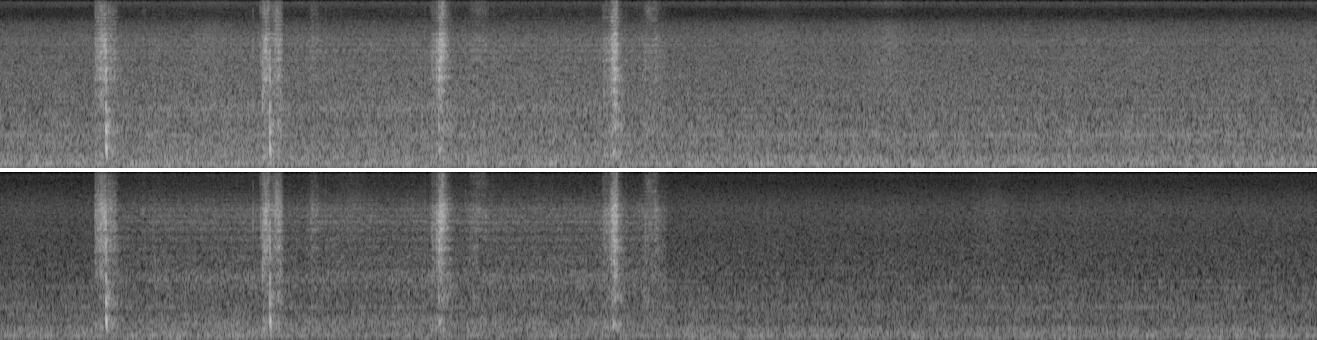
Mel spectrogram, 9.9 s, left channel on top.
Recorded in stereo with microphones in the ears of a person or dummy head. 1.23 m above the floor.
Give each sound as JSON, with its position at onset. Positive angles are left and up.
{"t": 0.7, "sound": "chopping", "side_deg": 15}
